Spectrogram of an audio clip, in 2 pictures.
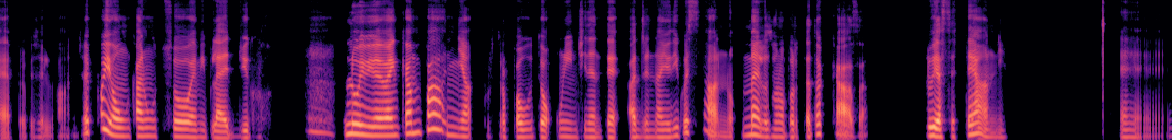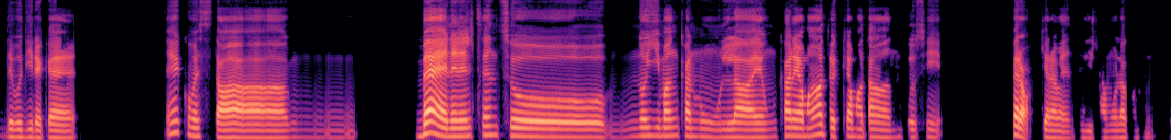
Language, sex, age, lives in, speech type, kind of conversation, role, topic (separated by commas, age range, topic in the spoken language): Italian, female, 60-64, Italy, conversation, unstructured, none, Quale animale ti rende più felice e perché?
